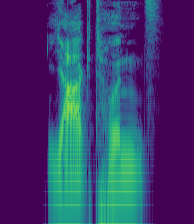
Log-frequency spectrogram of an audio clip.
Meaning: genitive singular of Jagdhund
- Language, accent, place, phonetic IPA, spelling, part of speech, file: German, Germany, Berlin, [ˈjaːktˌhʊnt͡s], Jagdhunds, noun, De-Jagdhunds.ogg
